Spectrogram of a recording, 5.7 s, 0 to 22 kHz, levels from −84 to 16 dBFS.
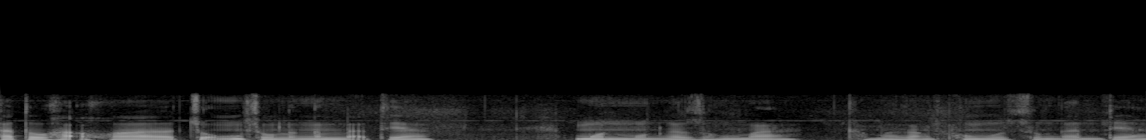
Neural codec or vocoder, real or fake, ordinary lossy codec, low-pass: none; real; none; 7.2 kHz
